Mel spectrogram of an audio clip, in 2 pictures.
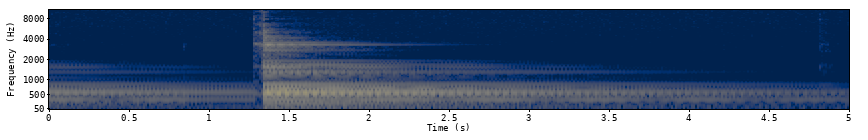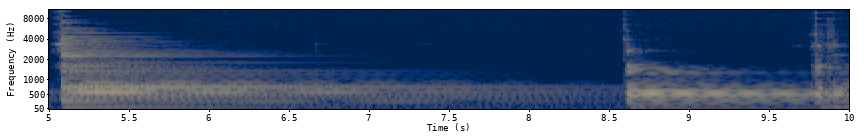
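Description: Slow guqin music: single plucked notes struck about every three to four seconds, each ringing on and slowly dying away. The note about five seconds in wavers as it fades, and a quick flurry of notes comes near the end.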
